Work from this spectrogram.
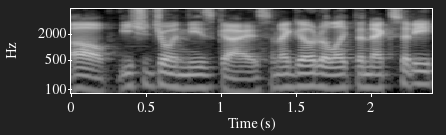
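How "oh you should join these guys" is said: imitated whisper, lower. Retelling a character urging which company to join: imitating a whisper in the ear. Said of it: "whispering in my ear".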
